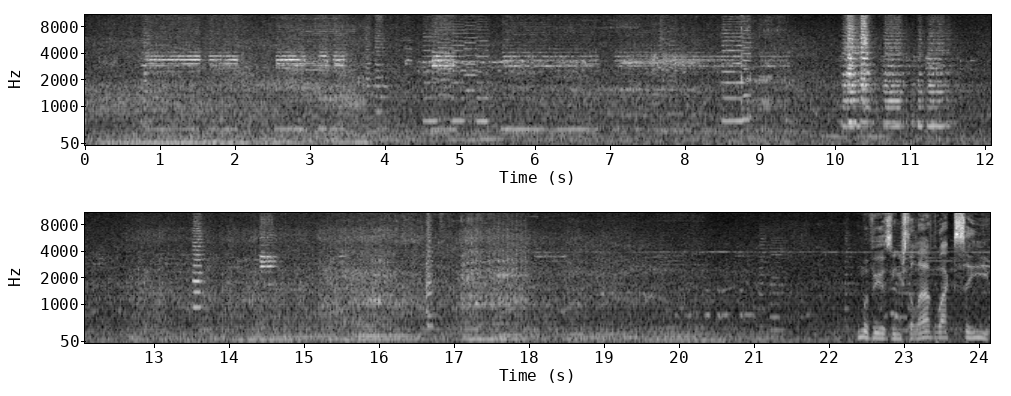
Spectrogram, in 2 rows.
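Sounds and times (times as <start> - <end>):
dense city street traffic engines rumbling: 0.0 - 24.1
car horns tooting: 0.7 - 11.9, 13.4 - 14.8, 19.9 - 24.1
indistinct voices: 22.3 - 24.1
speech: 22.5 - 24.1.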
